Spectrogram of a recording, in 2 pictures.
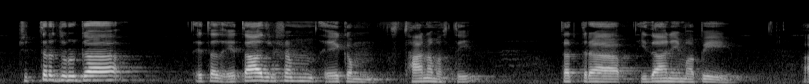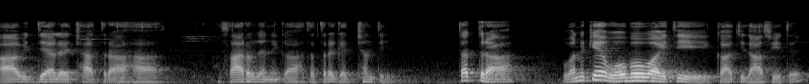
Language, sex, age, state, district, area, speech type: Sanskrit, male, 45-60, Karnataka, Bangalore Urban, urban, spontaneous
